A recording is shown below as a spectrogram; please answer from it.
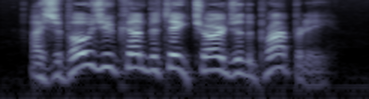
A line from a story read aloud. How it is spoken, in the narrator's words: I blurted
